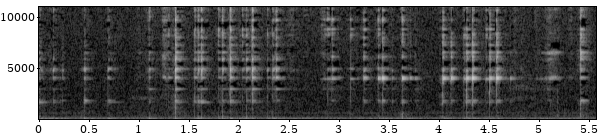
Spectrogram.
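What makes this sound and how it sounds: Fingertips and short nails tap quickly on the belly and sides of an empty, hollow, glazed ceramic frog mug held in both hands. The result is a rapid series of bright, short glassy clinks that die away almost at once, over a steady low hum.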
